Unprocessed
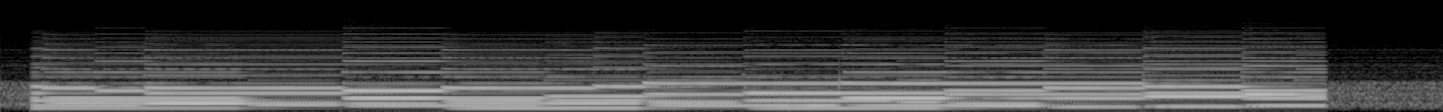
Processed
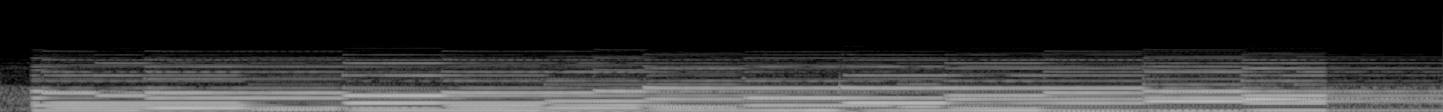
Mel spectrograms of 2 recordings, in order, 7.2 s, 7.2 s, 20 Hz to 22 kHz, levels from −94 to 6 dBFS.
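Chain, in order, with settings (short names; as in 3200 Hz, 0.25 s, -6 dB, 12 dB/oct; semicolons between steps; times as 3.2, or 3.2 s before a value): mistuned SSB -170 Hz 160–2500 Hz; on a send: multi-head echo 0.197 s, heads all three, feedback 69%, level -20.5 dB; on the sum: gain -1 dB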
